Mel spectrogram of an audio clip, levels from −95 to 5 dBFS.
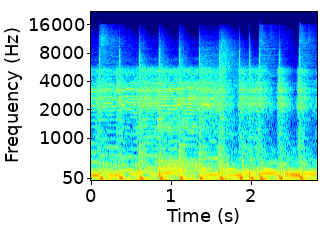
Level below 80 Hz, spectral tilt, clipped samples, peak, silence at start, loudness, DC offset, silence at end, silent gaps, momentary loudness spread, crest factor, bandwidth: -28 dBFS; -5.5 dB/octave; under 0.1%; -10 dBFS; 0 s; -26 LUFS; under 0.1%; 0 s; none; 2 LU; 14 dB; 15 kHz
